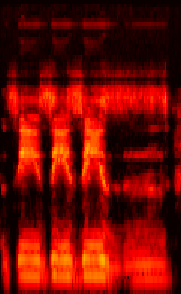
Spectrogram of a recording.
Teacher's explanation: in english z's vibrate if you say it z z z z you can hear it kind of vibrating on the top and bottom of your mouth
